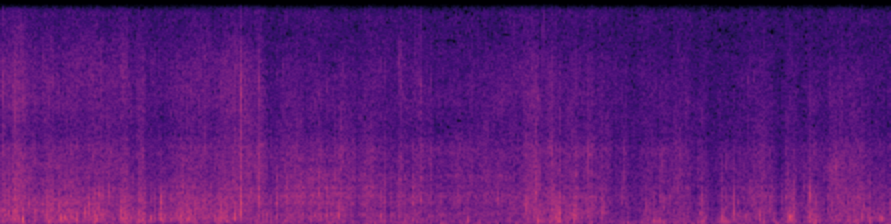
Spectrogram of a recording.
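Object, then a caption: Thin tissue paper. A crumpled sheet of thin white tissue paper, soft and loosely bunched, is held in both hands over a wooden table and squeezed and crinkled by the fingertips. The result is a dense, continuous crackle of many small, irregular snaps with a bright, hissy top, much like rain on a surface, holding a fairly steady level throughout.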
